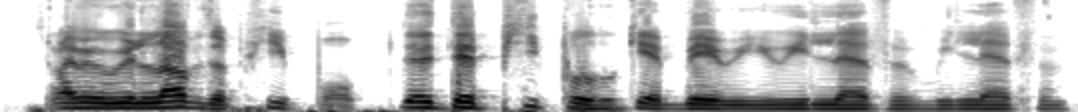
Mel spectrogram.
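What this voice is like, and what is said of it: Imitates another person's voice. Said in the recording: “doing a Trump impression?”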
